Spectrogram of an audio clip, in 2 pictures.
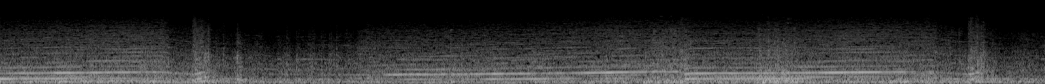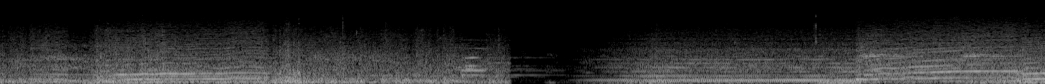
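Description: A Ferrari race car engine in Gran Turismo 7 screams steadily near and loud, rising and falling through gear changes with one sharp lift-off dip before revving back up, no talk over it.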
